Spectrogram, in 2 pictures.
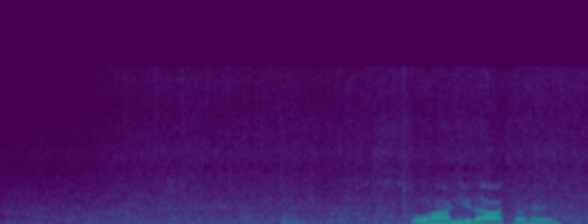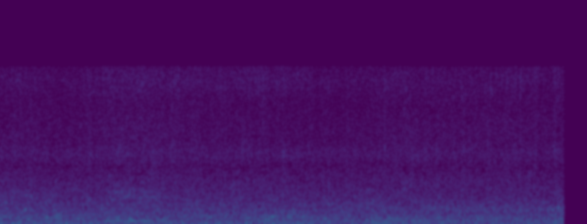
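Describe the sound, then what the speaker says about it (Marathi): Heavy rain pours outside in a steady, hissing wash of noise, with a voice briefly singing a short phrase partway through. "पाऊस आलाय जोरात बाबा"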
